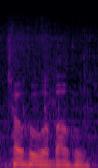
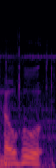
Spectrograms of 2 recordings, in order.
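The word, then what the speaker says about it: tohu: In Hebrew, it's toou. Um, toou. Yeah. It rhymes.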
